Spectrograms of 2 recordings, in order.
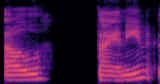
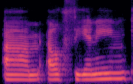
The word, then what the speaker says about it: L-theanine: We started with 0.5 milligram of melatonin 2 months ago and are wondering about L-theanine, is how I think you pronounce that, and 5-HTP. – I'm pretty sure it's theanine, but yeah.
